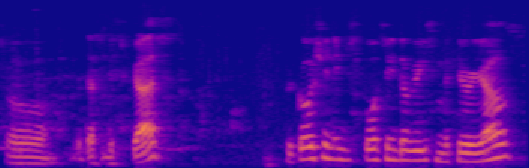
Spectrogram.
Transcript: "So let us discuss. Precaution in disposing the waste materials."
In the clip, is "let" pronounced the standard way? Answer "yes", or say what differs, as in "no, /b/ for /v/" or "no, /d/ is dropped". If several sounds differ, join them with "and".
no, /w/ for /l/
